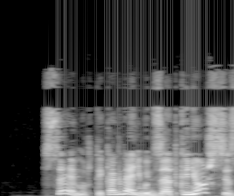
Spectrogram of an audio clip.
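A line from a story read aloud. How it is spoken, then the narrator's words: Yelled. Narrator (Russian): заорал Майкл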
